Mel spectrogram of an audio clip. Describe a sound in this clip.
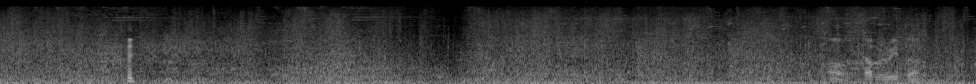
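Magic spells crackle and whoosh in a busy battle.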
